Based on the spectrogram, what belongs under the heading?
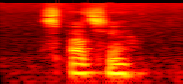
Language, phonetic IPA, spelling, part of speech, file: Polish, [ˈspat͡sʲja], spacja, noun, LL-Q809 (pol)-spacja.wav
